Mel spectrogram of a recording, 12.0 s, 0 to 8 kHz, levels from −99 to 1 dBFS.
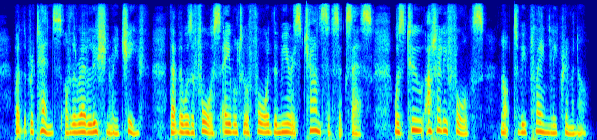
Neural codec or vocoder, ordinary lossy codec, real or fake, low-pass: vocoder, 22.05 kHz, 80 mel bands, Vocos; AAC, 32 kbps; fake; 7.2 kHz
